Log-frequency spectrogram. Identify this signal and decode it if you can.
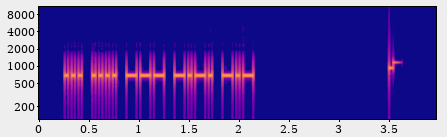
Morse code, heard as a keyed tone, about 34 wpm, 700 Hz. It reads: SHOCK
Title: Top 1751-2000 Words 35wpm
